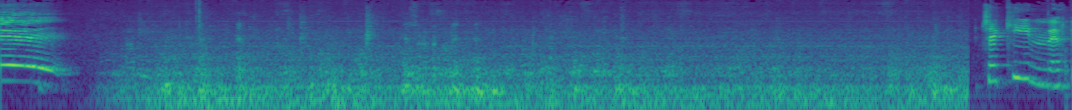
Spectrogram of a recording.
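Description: A train rumbles steadily along.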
